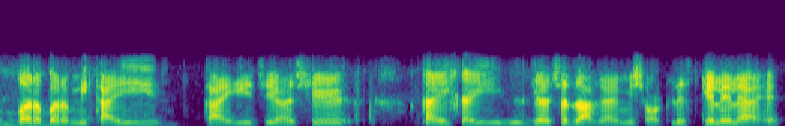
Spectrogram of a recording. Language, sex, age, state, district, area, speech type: Marathi, male, 30-45, Maharashtra, Yavatmal, urban, conversation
